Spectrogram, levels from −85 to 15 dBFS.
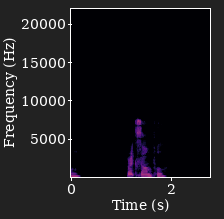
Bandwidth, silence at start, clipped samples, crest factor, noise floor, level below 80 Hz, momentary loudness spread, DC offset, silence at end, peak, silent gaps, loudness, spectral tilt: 8.2 kHz; 0 s; under 0.1%; 18 dB; under -90 dBFS; under -90 dBFS; 15 LU; under 0.1%; 0.9 s; -30 dBFS; 0.21-1.11 s; -43 LUFS; -4.5 dB/octave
